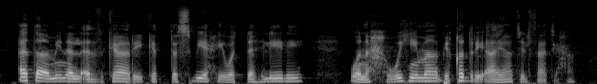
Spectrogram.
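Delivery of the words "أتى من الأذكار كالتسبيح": plain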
